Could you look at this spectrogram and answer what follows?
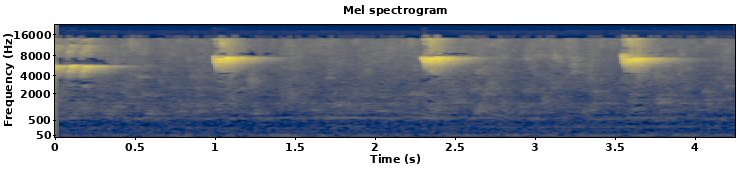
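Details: High, sharp downslurred whistles from a brown-throated sunbird recorded before dawn for training, three piercing notes spaced about a second apart after a brief trill.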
